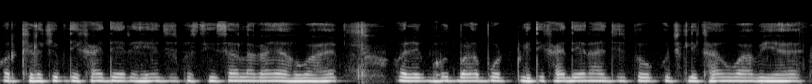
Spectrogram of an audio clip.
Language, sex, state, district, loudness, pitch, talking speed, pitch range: Hindi, male, Jharkhand, Palamu, -15 LUFS, 160 Hz, 200 wpm, 155-165 Hz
